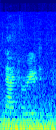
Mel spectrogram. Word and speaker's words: Nakarud: Did I pronounce that right? Nakarud.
